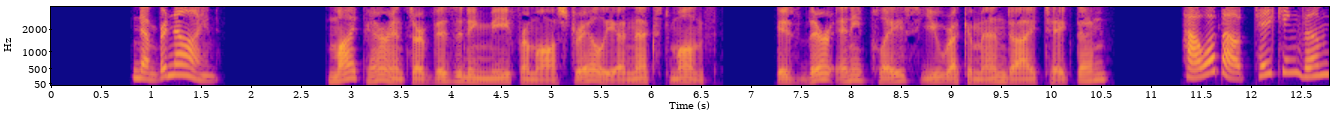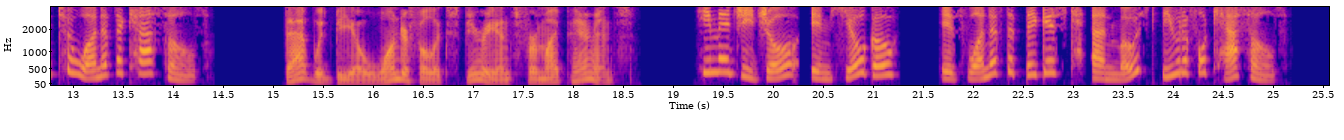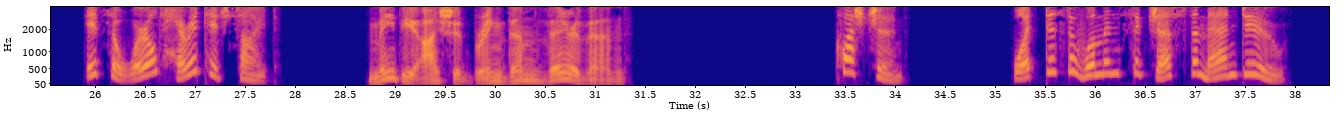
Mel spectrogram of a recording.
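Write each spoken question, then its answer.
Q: What does the woman suggest the man do?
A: Take his parents to a castle such as Himeji-jo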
